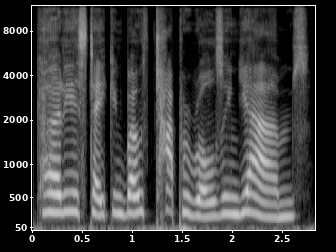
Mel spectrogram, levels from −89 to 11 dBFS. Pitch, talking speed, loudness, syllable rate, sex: 250 Hz, 170 wpm, -15 LUFS, 4.0 syllables/s, female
